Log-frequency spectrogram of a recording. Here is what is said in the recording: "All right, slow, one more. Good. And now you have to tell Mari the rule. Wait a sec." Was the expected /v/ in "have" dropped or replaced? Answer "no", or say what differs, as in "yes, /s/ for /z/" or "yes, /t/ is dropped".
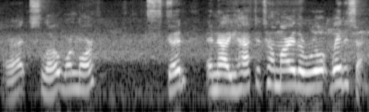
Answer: yes, /f/ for /v/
